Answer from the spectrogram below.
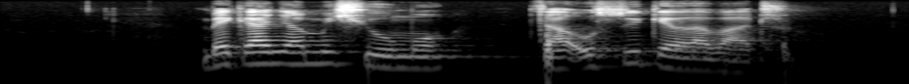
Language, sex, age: Venda, male, 18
